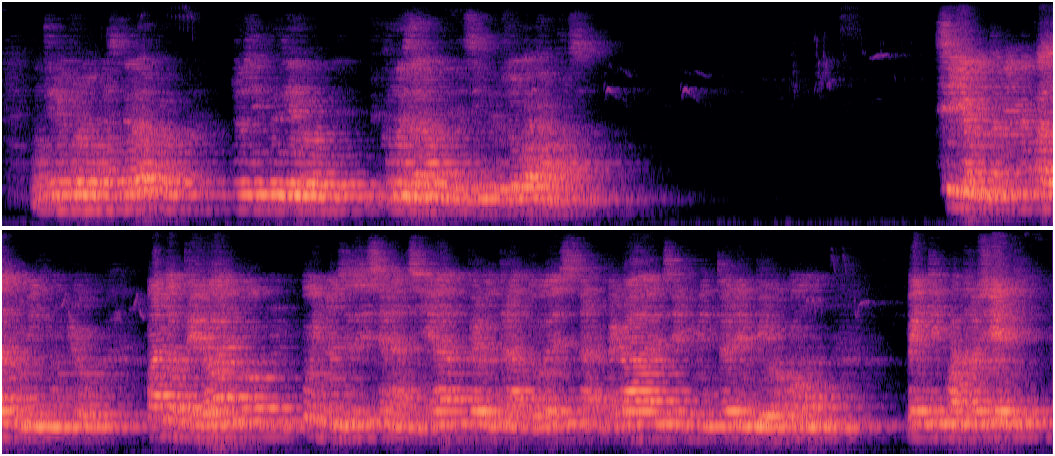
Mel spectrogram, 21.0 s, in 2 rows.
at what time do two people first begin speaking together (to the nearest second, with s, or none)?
none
